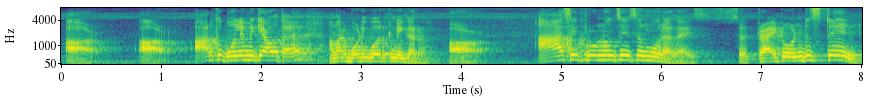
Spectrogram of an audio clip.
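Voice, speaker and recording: Echoey male teacher drilling pronunciation. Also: high-pitched. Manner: drills pronunciation by repeating words, mixes English into talk; scolding, demanding teacher tone. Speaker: English teacher. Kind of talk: classroom lecture on video.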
